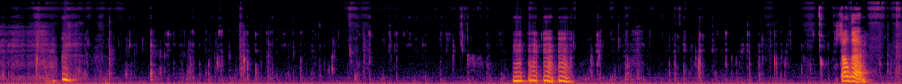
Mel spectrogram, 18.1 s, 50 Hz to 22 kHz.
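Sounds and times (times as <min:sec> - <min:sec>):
chewing with wet mouth clicks: 0:01.6 - 0:10.2, 0:11.5 - 0:16.8.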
